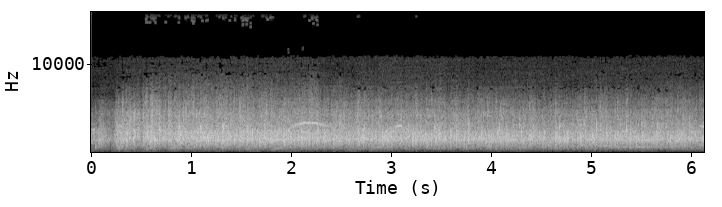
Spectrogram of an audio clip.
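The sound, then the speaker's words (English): The studio audience of Fred Allen's radio comedy show applauds loudly and steadily for about six seconds as he is introduced, with a few thin whistles rising faintly above the dense clapping. “Thank you, and I haven't heard whistling in here since the night the man lost his dog.”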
